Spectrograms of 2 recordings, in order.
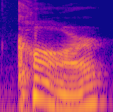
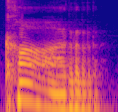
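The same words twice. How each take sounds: First: The final r is smooth and untrilled. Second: The final r is tapped or trilled. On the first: "instead of saying car" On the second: "you're going to say car"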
